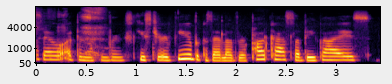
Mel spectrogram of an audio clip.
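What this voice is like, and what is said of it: Irish accent. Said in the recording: “who's from Ireland ... here in Ireland. Another accent for you to try”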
